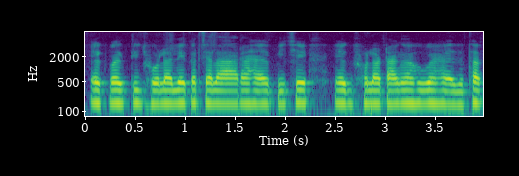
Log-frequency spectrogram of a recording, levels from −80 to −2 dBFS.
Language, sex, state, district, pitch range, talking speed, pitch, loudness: Magahi, male, Bihar, Gaya, 155-160 Hz, 240 wpm, 155 Hz, -16 LUFS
